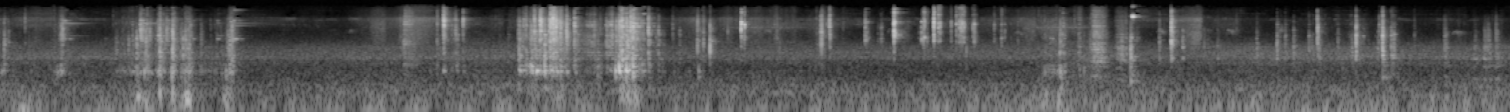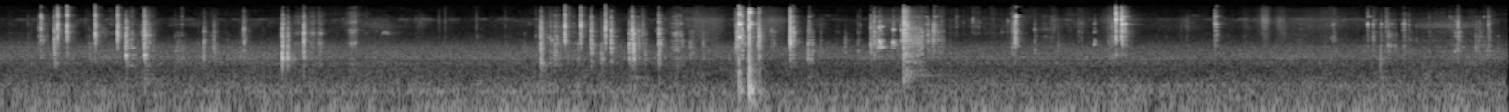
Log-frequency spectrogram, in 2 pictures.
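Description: Metal hand tools and small metal parts clinking and clattering as they are handled, in irregular light clicks and knocks, with louder clanks about five to six seconds in and again a little past twenty seconds.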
